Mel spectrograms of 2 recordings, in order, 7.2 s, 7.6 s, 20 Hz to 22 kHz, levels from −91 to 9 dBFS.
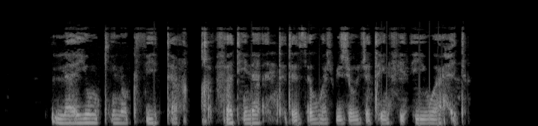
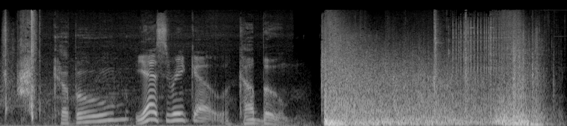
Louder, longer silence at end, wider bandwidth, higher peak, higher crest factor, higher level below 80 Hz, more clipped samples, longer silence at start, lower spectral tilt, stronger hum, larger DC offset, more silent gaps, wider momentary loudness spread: second, -35 LUFS vs -23 LUFS; first, 0.95 s vs 0 s; second, 10.5 kHz vs 16 kHz; second, -10 dBFS vs -2 dBFS; about the same, 26 dB vs 22 dB; second, -68 dBFS vs -36 dBFS; neither; first, 0.7 s vs 0 s; second, -4 dB/octave vs -5.5 dB/octave; neither; neither; first, 2.54-2.67 s vs none; second, 6 LU vs 15 LU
